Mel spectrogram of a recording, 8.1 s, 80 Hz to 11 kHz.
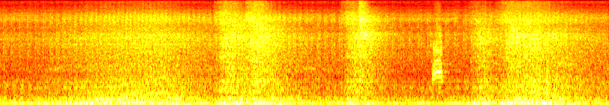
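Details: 1964 Dodge D300 Sweptline Crew Cab with a Poly 318 V8 swapped from a 1966 Coronet wagon. The idle is uneven with a stutter and faint top-end clicking from a lifter, and valve cover gaskets are leaking smoke.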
